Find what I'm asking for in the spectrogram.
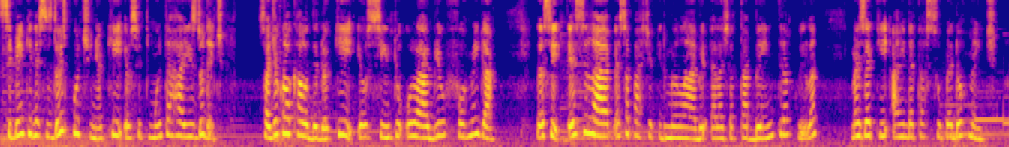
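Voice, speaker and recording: Music plays behind a woman with a high pitch. She speaks at a moderate pace with ordinary pitch variation. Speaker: vlogger. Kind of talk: personal vlog.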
